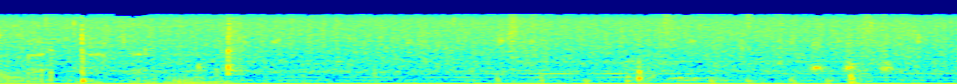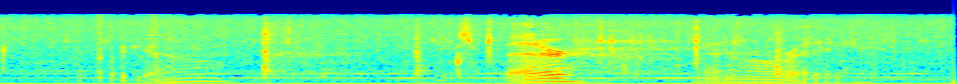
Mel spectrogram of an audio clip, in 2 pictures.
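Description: Chicken clucking in Minecraft, a few short clucks and squawks scattered through the second half over steady game ambience, with a person talking at times.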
